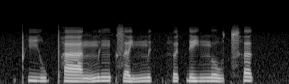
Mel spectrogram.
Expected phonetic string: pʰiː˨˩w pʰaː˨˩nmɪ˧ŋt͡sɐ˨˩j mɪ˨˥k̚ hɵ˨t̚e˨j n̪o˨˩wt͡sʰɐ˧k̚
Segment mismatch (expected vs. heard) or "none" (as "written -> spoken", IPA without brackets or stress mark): none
